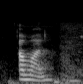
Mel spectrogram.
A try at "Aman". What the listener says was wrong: It's not Amin. It's Aman.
